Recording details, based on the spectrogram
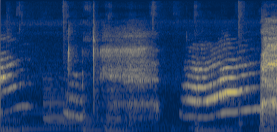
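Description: A cat meowing several times up close, with drawn-out, wavering cries and caterwaul-like yowls separated by short pauses, and a brief noisy burst at the end.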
